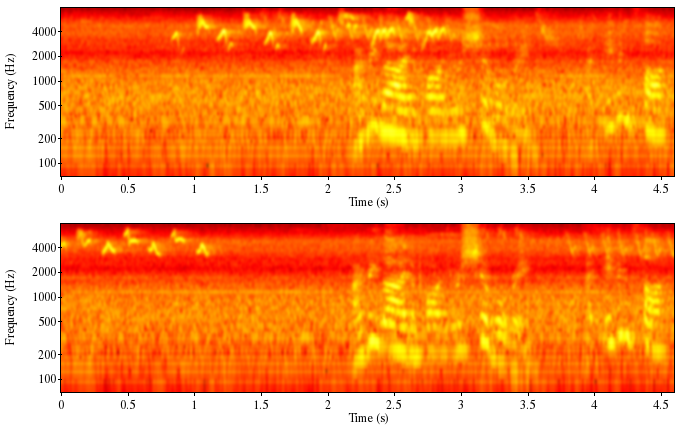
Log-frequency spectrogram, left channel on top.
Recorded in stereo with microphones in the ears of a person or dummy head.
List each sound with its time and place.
2.2 s a man speaking: 55° right (ahead or behind), 3.5 m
